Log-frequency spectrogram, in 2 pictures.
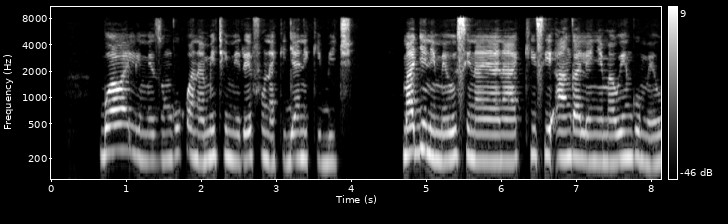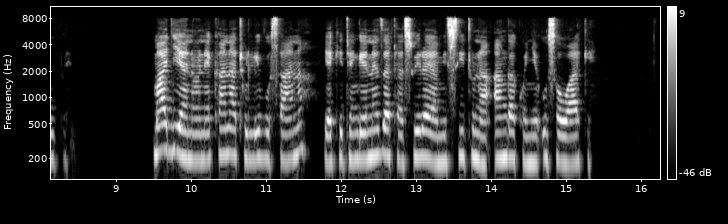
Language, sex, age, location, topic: Swahili, female, 25-35, Nairobi, government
